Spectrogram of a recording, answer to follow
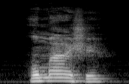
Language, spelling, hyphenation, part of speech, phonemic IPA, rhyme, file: Dutch, hommage, hom‧ma‧ge, noun, /ˌɦɔˈmaː.ʒə/, -aːʒə, Nl-hommage.ogg
- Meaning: homage, hommage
